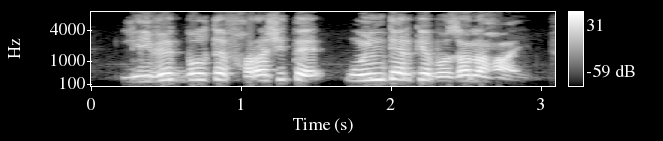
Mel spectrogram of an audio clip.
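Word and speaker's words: l'hiver: লিভেক। লিভেক বলতে ফরাসিতে উইন্টারকে বোঝানো হয়।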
